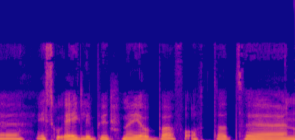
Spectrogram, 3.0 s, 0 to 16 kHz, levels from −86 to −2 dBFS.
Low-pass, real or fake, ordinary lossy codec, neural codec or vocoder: 14.4 kHz; real; MP3, 48 kbps; none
